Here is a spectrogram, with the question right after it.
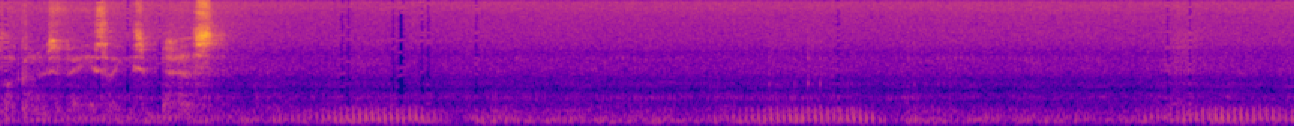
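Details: House cat purring after a brief burst of human whispering at the start, then a soft low rumble pulsing in even breath cycles about every three seconds.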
